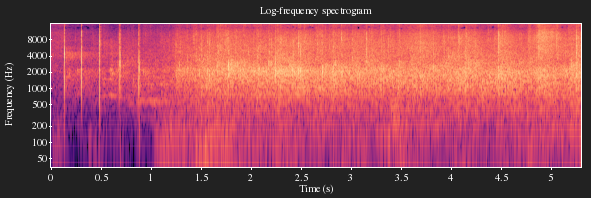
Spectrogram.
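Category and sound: crowd, audience applause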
